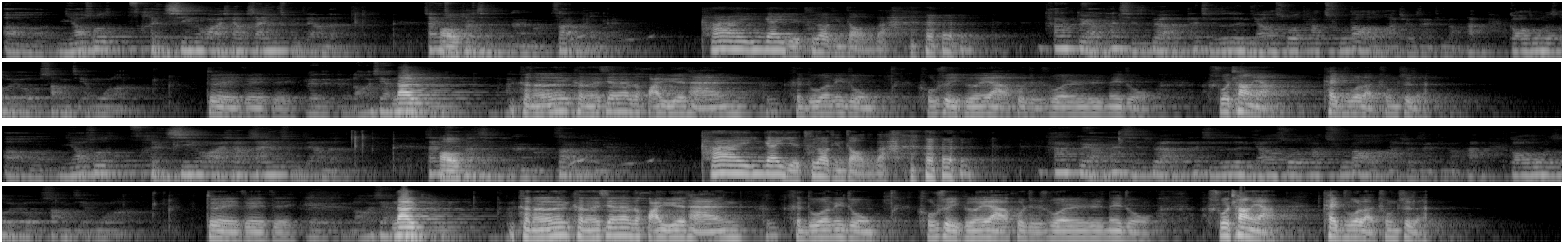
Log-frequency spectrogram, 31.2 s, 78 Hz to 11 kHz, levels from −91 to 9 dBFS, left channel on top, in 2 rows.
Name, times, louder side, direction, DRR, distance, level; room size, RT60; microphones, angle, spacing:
voice 1, 0.0-3.4 4.2-6.1 10.4-14.8 15.1-16.9 17.8-17.9 18.6-20.0 20.5-21.2, left 1 dB, 75° left, 2.3 m, -41 dB
voice 2, 7.0-9.7 17.6-18.5 19.5-19.8 20.7-24.3 24.8-27.1 27.7-28.3 28.8-29.9, right 6 dB, 65° right, 0.3 m, -26 dB
21.0 x 9.7 x 2.3 m
head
